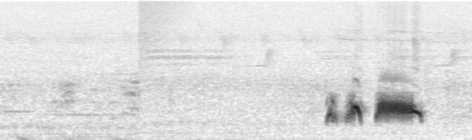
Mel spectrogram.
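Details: Decoy spotted dove with its luring thúc bổi coo. Faint, low murmuring opens the clip, then a strong phrase comes near the end: two short, deep notes and one long, steady coo.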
